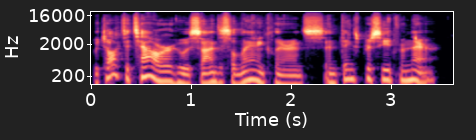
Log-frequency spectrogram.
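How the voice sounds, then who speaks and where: A man narrating an instructional lesson as a flight instructor, explaining things clearly and methodically. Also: mid-range voice, expressive, brisk. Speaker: flight instructor presenting a training video. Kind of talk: instructional narration with acted radio calls.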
